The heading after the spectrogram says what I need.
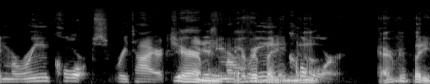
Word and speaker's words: Marine Corps: selecting the side of the head go it's Marine Corps Jeremy not well he knows he's headed to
